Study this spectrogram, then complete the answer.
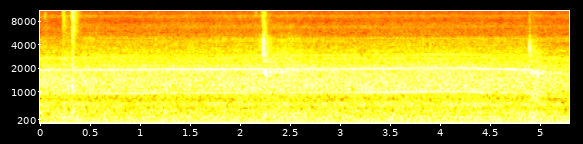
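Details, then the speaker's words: Sony VAIO PCG-R505TS Pentium III sub-notebook running on its dock: a steady, soft, airy whoosh with a faint high whine and no rattle or grinding. The cooling fan sounds healthy. "the fan sounds healthy"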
